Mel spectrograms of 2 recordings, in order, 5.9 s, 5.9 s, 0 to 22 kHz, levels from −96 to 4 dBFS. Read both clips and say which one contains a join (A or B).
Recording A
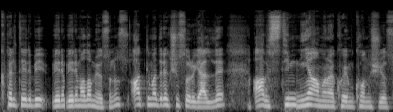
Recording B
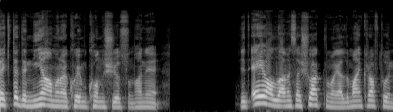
A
